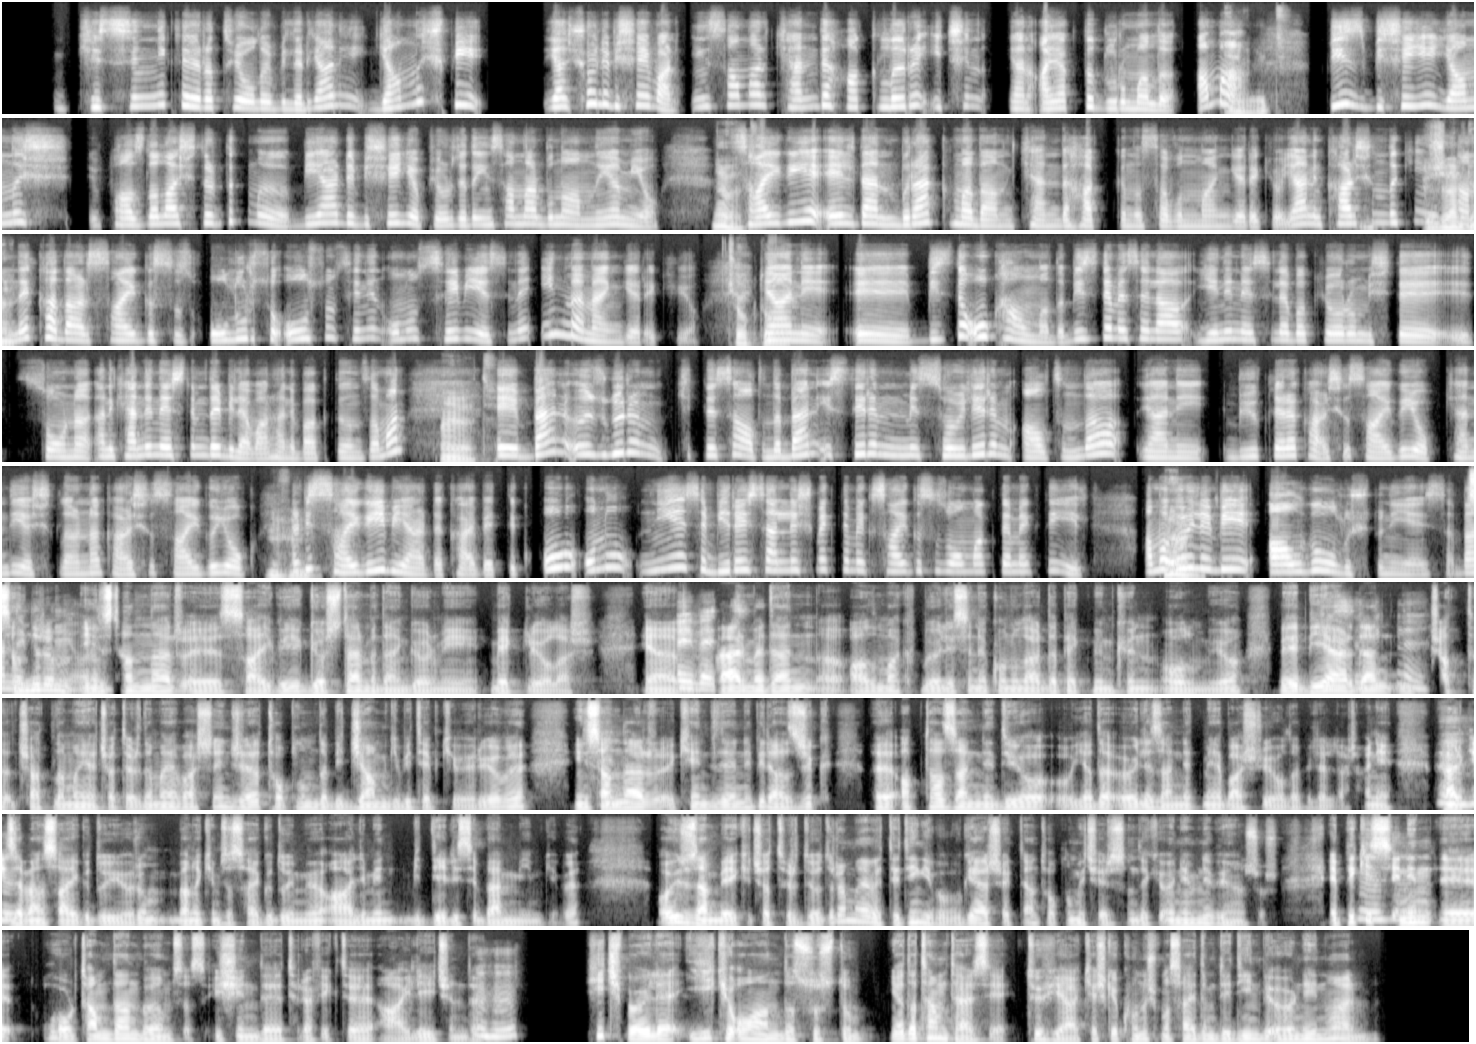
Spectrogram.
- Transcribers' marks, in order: other background noise; tapping
- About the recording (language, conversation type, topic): Turkish, podcast, Çatışma sırasında sakin kalmak için hangi taktikleri kullanıyorsun?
